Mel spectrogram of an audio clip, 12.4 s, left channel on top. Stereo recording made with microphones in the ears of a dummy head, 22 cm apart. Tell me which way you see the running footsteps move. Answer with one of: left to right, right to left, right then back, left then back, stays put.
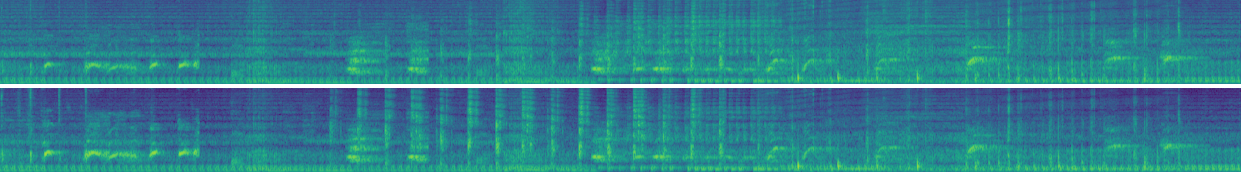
right to left.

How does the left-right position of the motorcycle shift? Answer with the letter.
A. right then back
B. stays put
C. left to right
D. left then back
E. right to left
B.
